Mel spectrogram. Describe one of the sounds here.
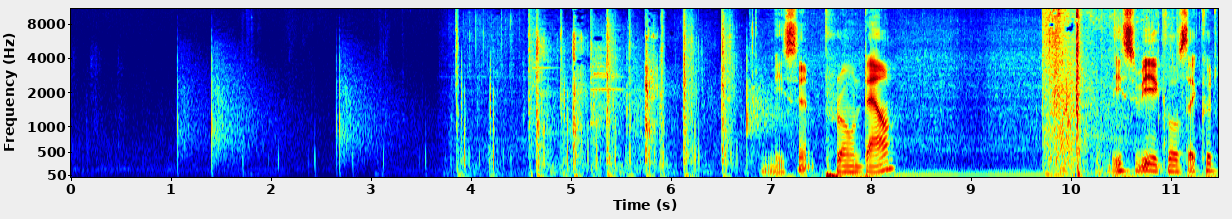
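Rifle shots crack in quick bursts, echoing over open ground.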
